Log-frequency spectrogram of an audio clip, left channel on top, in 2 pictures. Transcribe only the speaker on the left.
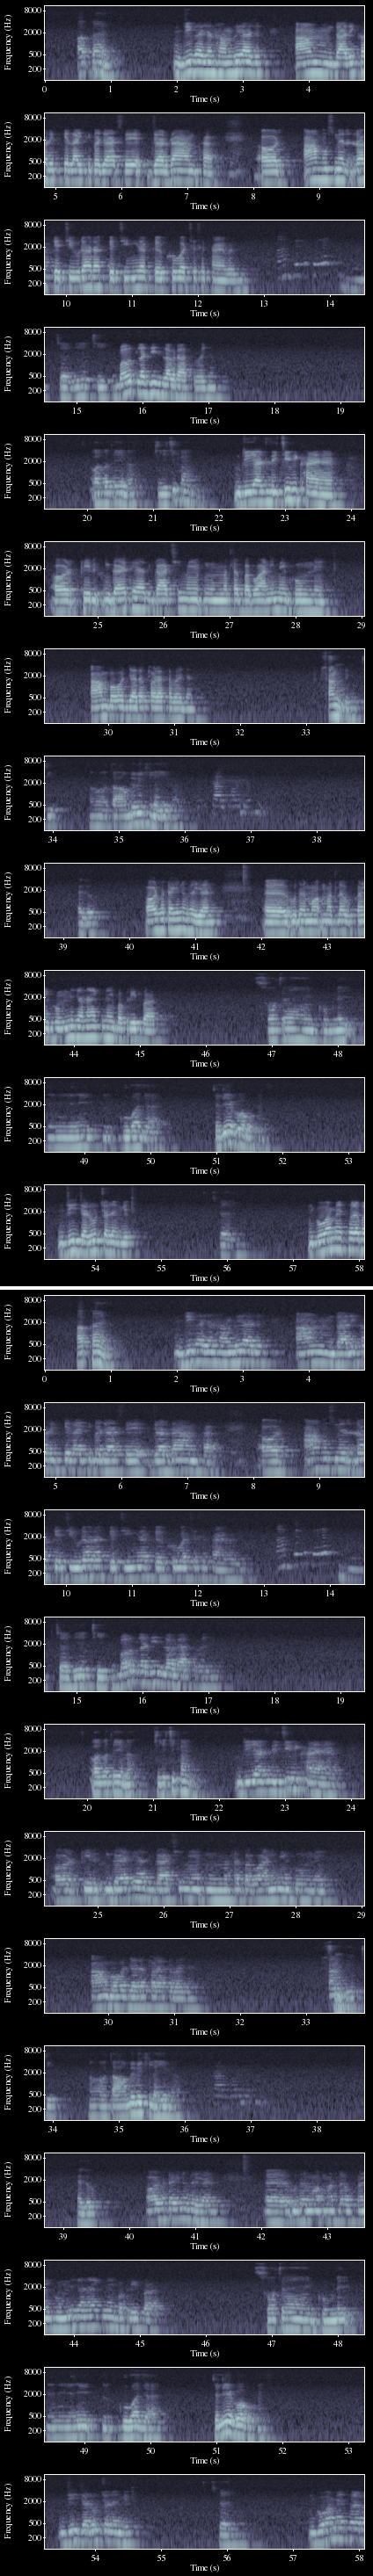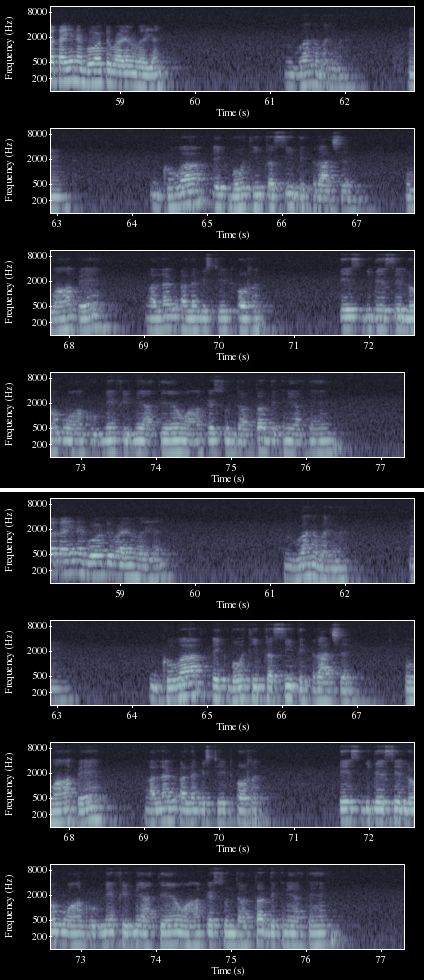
جی بھائی جان ہم بھی آج آم دادی خرید کے لائی تھی بازار سے جردہ آم تھا اور آم اس میں رکھ کے چیورا رکھ کے چینی رکھ کے خوب اچھے سے کھائے بھائی جن
بہت لذیذ لگ تھا بھائی جن
جی آج لیچی بھی کھائے ہیں اور پھر گئے تھے آج گاچھی میں مطلب باگوانی میں گھومنے آم بہت زیادہ پڑا تھا بھائی جان سمجھے
چ ہو ج <unintelligible>
اور بتائیے نا بھان ا ادھر مطلب کہیں گھومنے جانا ہے کہ نہیں بقرریید باد
جی ضرور چلیں گے
گوا میں تھوڑا بت ہی نا گوا کے بارے میں بھائی جان
ہوں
